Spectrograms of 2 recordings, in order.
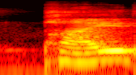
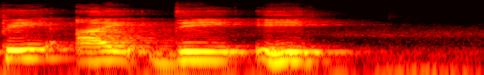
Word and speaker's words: pide: Google, what is pide in Turkish? P-I-D-E. Oh, this came up. We are looking at how to pronounce the name of this Turkish dish.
